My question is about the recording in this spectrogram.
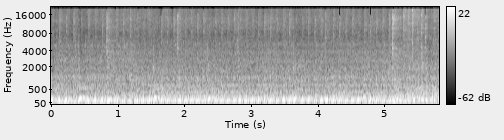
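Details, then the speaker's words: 1981 Honda CX500 twin after years sitting, running without pod filters or airbox, on choke: lumpy, uneven blipping and sagging at low revs, popping; owner suspects missing airbox and a worn accelerator pump diaphragm that isn't working; rough running when revved. "it's definitely running better with the choke on I think it needs that airbox sounds really [Music] weird"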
